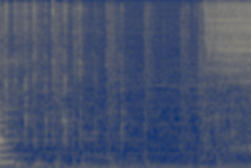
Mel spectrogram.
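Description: Computer keyboard keys clicking in a quick run of presses as a short word is typed.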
